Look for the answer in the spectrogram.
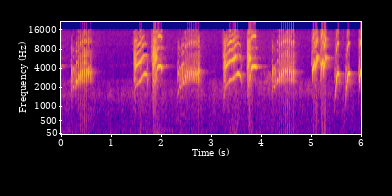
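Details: Bulbul (cucak rante) singing with a clear, powerful voice, captured for a master recording to teach other birds. Buzzy trills alternate with sweeping upslurred whistles, ending in quick sharp chips.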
